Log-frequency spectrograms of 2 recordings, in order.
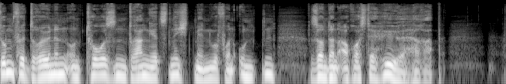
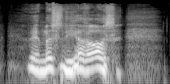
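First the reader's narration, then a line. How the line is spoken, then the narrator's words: Panting. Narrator (German): keuchte Macmillan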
